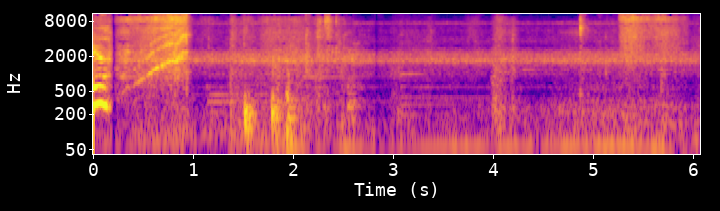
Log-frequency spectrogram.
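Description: Fabric scissors cutting through a layer of white cotton sateen curtain lining, the blades rubbing and creaking as they slide along the cloth on the table.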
